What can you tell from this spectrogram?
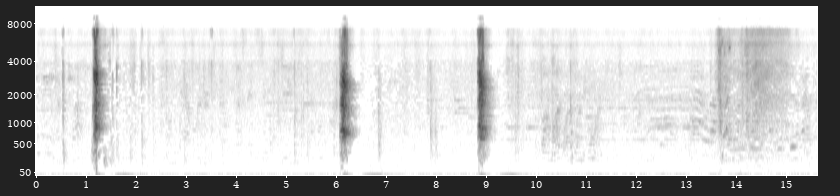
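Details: German Shepherd pup, newly arrived, meeting a cat and a Weimaraner dog at home, recorded November 9, 2008 on a camcorder; three sharp, loud barks spaced three to five seconds apart, followed by soft rustling.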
